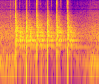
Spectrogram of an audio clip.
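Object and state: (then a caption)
Porous low-fired terracotta pot. A porous, low-fired Mexican terracotta clay pot is tapped six times, each tap giving a short, dull knock with a brief ring. Its pitch is lower than that of harder high-fired Chinese or Vietnamese pots.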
